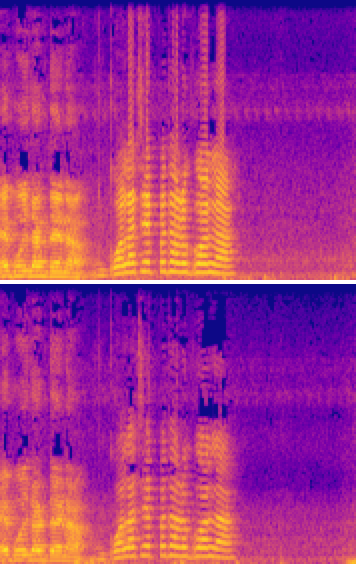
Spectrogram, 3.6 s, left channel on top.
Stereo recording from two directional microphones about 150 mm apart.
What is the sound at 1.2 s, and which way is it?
A woman's voice, 15° left (ahead or behind).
